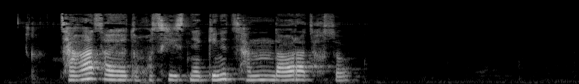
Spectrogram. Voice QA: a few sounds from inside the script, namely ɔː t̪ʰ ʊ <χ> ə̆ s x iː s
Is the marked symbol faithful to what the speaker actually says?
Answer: yes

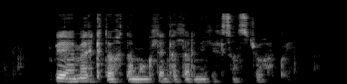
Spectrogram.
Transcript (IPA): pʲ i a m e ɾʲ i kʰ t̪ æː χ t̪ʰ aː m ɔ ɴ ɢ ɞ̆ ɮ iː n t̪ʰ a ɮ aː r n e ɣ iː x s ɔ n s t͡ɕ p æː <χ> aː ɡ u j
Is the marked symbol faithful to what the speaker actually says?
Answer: no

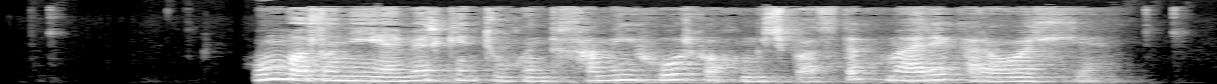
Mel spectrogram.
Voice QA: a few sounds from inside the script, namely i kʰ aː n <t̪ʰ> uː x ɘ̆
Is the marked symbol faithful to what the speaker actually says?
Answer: yes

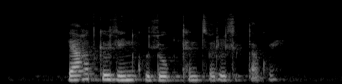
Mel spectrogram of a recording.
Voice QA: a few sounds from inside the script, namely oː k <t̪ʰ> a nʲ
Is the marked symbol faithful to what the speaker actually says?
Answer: yes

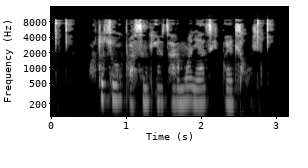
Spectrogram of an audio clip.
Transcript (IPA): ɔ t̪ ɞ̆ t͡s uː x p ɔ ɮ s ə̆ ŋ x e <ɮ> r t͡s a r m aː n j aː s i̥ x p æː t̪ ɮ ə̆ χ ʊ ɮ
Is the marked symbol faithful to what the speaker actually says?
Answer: no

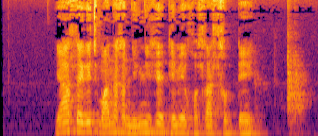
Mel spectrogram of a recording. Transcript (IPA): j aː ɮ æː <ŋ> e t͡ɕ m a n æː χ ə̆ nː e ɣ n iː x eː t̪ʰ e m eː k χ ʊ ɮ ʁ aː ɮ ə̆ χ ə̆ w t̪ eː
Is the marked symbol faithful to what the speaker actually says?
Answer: no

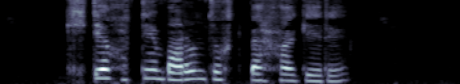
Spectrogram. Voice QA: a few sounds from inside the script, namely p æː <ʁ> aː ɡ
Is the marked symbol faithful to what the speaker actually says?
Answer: no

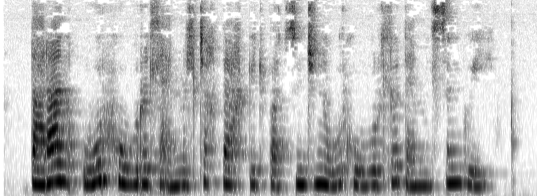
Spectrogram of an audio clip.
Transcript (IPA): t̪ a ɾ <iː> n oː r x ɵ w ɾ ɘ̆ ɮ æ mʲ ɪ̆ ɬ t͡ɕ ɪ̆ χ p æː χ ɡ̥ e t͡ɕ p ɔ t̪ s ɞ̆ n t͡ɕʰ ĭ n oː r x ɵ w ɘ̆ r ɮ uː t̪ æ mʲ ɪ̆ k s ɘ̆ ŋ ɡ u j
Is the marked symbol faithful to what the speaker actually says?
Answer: no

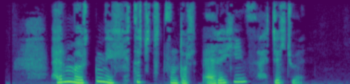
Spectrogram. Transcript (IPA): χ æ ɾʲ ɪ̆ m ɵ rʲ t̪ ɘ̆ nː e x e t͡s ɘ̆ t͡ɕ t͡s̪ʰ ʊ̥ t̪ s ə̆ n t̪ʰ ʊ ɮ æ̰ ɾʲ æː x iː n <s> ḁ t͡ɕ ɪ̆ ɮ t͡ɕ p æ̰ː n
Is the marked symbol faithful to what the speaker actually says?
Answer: yes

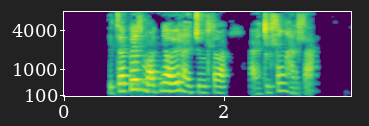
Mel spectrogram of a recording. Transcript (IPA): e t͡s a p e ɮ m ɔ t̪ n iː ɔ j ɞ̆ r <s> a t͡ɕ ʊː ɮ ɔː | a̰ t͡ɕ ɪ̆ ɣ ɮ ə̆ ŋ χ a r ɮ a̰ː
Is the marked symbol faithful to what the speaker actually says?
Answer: no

